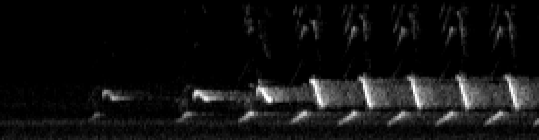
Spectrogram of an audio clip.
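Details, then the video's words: Loud cardinal near a bird feeder: two thin opening whistles, then a quickening run of bright, sharply slurred whistled notes at a steady rhythm, over a low constant hum. "other cardinal making aloud sound"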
